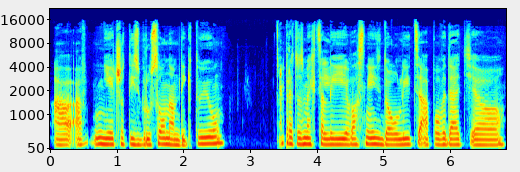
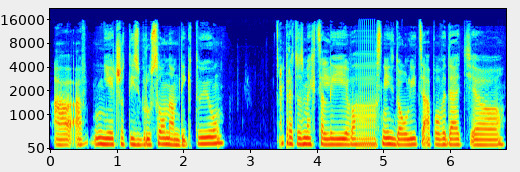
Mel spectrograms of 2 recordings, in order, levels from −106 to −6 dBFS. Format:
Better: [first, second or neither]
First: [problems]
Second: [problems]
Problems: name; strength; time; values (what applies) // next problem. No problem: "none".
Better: first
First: none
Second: audio freezing; at 4.5 s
